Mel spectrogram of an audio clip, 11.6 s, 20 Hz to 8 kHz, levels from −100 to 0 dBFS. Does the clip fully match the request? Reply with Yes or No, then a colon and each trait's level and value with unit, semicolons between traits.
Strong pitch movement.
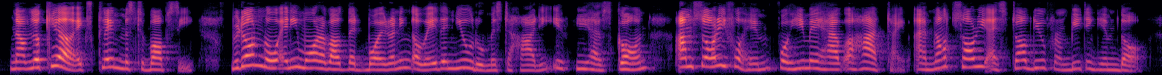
No: average, 4.6 semitones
